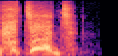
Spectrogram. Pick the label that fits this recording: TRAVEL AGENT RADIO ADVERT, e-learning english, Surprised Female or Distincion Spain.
Surprised Female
